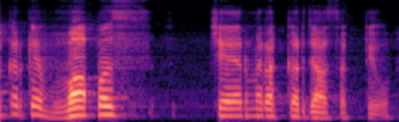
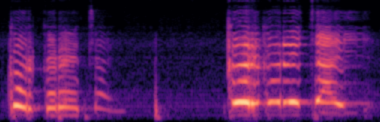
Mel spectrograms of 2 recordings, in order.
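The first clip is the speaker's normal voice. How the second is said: higher and louder each time, whining; escalating child whine; 7 dB louder than usual. Retold or imitated. Small boy keeps nagging mother for snacks. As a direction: build the demand into a wail.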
